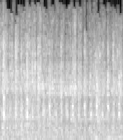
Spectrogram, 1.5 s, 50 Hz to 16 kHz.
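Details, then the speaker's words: 1957 Ford 800 series tractor, never rebuilt, after exhaust system replacement and carburetor adjustment: fast, even putter at lower idle speed, much quieter, no knocks or misses; runs smoothly, with more carburetor work still to do. "Jim's aned with the carburetor a little bit and got it idling a lot better at lower speed so you can hear how much quieter it is now"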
